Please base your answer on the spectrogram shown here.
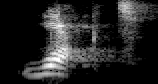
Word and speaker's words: walked: that called called called ignore the e go straight to the t walked as i said at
